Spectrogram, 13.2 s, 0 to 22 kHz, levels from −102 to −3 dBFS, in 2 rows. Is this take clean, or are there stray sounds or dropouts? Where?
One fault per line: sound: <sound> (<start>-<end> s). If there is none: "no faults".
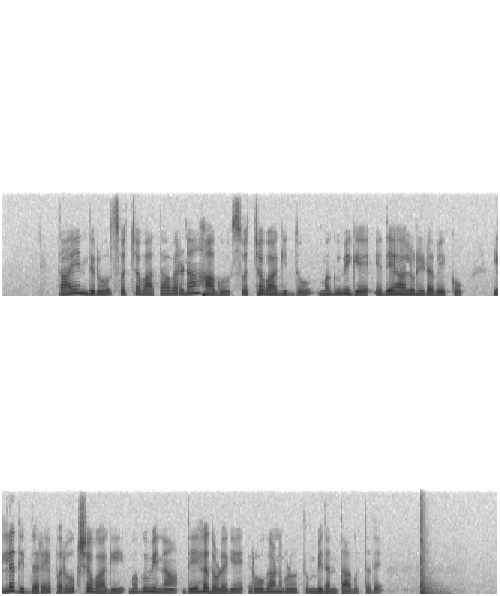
sound: thud (12.2-12.6 s)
